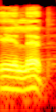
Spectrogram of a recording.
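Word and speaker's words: ילד: और औलाद को इब्रानी में कहते हैं एलेद, और एलेद की स्पेलिंग है योद और लमेद, और दलेत ये चौथा अक्षर है।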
